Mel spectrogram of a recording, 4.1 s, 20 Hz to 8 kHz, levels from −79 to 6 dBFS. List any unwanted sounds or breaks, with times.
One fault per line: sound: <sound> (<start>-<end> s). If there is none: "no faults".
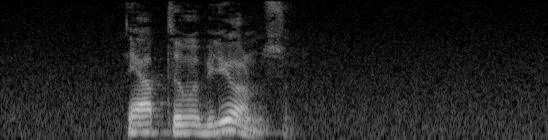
no faults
